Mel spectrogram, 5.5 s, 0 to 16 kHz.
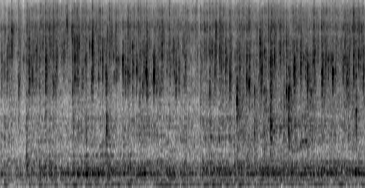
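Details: Hitachi SF-160XTV 16 kg washing machine, brought in because it would not power on, with a steady, even hiss of water running into the tub over a low hum; fill sounds normal.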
